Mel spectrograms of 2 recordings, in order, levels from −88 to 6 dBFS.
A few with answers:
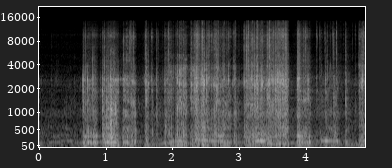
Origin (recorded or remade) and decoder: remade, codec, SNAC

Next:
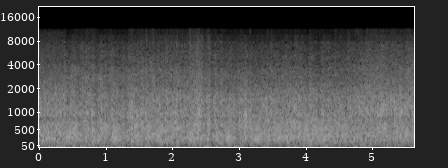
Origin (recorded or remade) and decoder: remade, vocoder, Vocos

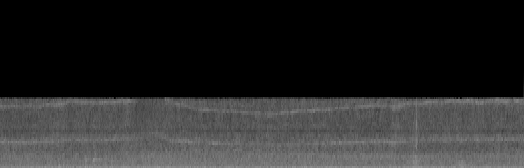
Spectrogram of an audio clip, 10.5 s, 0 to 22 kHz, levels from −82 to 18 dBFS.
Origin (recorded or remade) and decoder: recorded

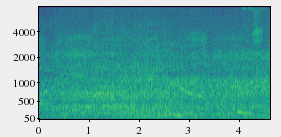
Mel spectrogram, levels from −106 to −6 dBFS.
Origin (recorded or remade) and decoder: remade, vocoder, BigVGAN v2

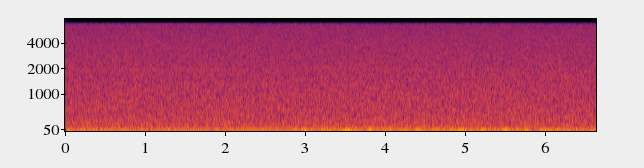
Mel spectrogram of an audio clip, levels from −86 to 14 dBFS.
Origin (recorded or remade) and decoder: recorded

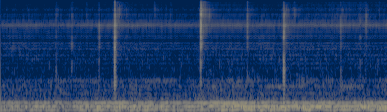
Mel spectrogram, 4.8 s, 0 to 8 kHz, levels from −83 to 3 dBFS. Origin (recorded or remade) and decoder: remade, vocoder, BigVGAN v2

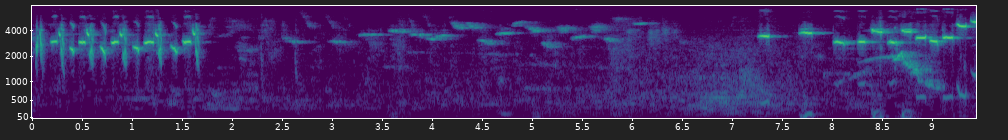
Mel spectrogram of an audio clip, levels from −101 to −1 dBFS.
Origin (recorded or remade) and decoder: remade, vocoder, BigVGAN v2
